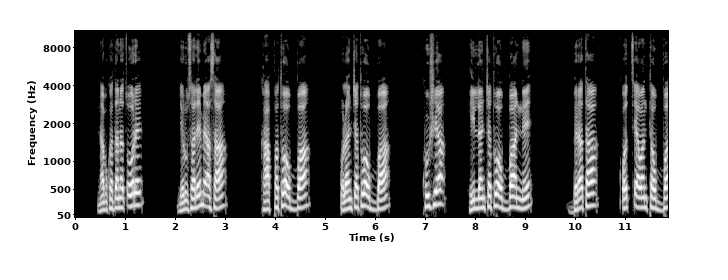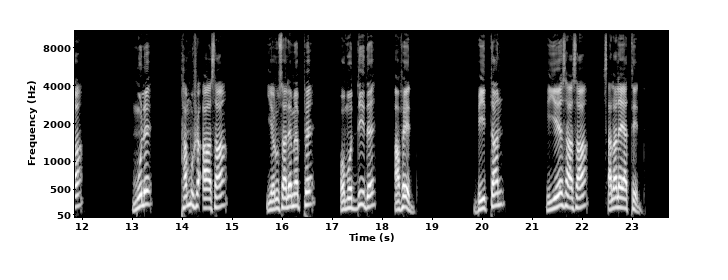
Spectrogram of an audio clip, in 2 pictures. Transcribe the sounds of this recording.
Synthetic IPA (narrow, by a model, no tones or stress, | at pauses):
nɐbʊkɐt̪ɐnɐt͡sʼo̞ːɾɛ | jɛɾʊs̬aːleːmɛɐsaː | kaːpːɐt̪ʊwaːʊbːaː | ɔlɐnt͡ʃːɐt̪ʊwaːʊbːaː | kʊʃɪjɐ | hiːlːɐnt͡ʃːɐt̪ʊwaːʊbːaːnːɛ | bɪɾɐt̪aː | kʼɔt͡sʼːɪjaːwɐnt̪ːɐʊbːaː | mʊlɛ | t̪ɐmʊʃ̬ɐʔaːsaː | jɛɾʊsaːlɛmɛpːɛ | ɔmɔd̪ːiːd̪ɛ | ɐfe̞ːd̪ːɐ̥ | biːt̪ːɐn | hɪje̞ːs̬ɐːs̬aː | t͡sʼɐlɐlɐjɐt̪ːe̞ːd̪ːɐ̥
